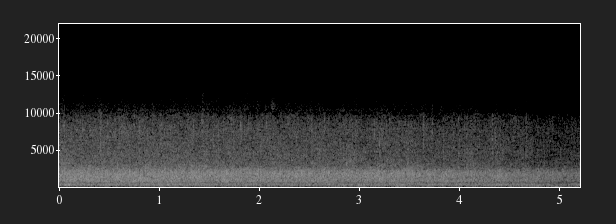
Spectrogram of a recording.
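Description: Large crowd applauding steadily, the clapping slowly dying down near the end.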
